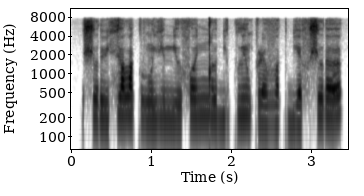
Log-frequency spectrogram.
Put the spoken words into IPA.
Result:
ʃ ɯ ɾ y fʲ ɤ lˠ ɛ k v ũ vʲ u mʲ ɯ f ɤ ɪ̯ ŋ͡ǃ ɯ bʲ u k lʲ ũ k ɭ ə v ɐ k bʲ ɛ f ʃ ɯ ɾ ə

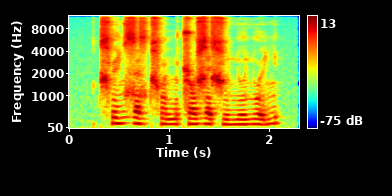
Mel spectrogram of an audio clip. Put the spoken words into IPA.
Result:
t͡ɕʰ ɨ ʎ z ə z t͡ɕʰ ũ n ə ʈ͡ʂ o ʑ æ ɕ u ʎ u ʎ w ɯ ʎ

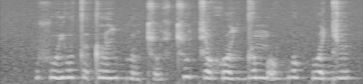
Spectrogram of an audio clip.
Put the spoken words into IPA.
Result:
sʷ ə˧˩ j u˧ t ə̰˧ t l ɨ˩˧ ʎ b l ṵ˩˧ cʰ o̰˩˧ ç cʰ u˥ c ɤ˧˩ χʷ ɑ˧˩ ʎ d ɤ˥ m o̰˧ v b o˥ kʷ ɑ˧ ɟ ɨ˧

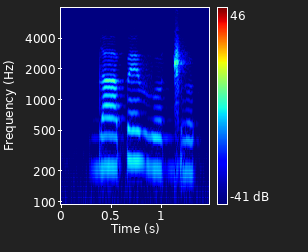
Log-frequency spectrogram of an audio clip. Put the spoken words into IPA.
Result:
d a p ɛ v ʊ ɡ͡ǁ ʊ

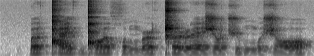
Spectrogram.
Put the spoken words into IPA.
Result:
k͡p ə ǃʼ æ lʲ ǃʼ ɔ ə̯ χʷ ɑ ŋ͡m ə˞ ǁ ə˞ ɭ ɛ ʒ ɔ t͡ʃ u ŋ͡m ʊ ʒ ɔ

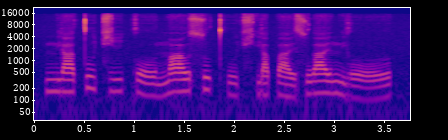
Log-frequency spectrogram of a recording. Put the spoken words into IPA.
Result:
n̪ j ä˧˥ t̪ u˥˩ t͡ɕ i˧˥ k o˨˩ ʊ̯ n̪ ɑ˥ ʊ̯ s u˥˩ t̪ʰ u˨˩ t͡ɕʰ j ä˦ p a˨˩ ɪ̯ s w a˥ ɪ̯ n̪ j o˨˩˦ ʊ̯

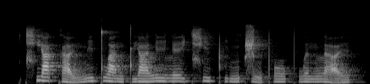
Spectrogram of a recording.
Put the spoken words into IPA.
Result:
t͡ɕʰ j ä˥˩ k a̰˨˩ ɪ̯ n̪ i˥ t̪ w a˥˩ n t̪ j ä˥ l i˥˧ l e˥˩ ɪ̯ t͡ɕʰ i˥ pʰ i˧˥ ŋ ʈ͡ʂ ə̰˨˩ n pʰ o˥˩ ʊ̯ pʰ w ə˥ n l a̰˨˩˦ ɪ̯

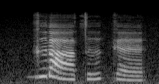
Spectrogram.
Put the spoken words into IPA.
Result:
ɡ ɨ˦ ɾ aː˨ t ɨ˨˦ k ɛ˨

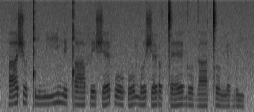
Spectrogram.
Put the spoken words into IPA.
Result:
a ʃ ɤ ǃ i m iː n e ǃ aː f e ʃ ɛ f oː ʔ o m ɤ ʃ ɛ ɽ ɤ ǀ ɛː ɡ ɤː ɡ aː ǀ ɤ ŋ ɛ ɡʷ i

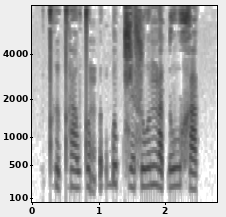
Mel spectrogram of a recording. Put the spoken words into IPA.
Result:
t̪ʰ ɨ̰˧˨ t̪ʰ a̤˨˩ w t̪ ə̰˧˨ m ʔ | ɓ ə˦˥ p̚ t͡ɕ ɛ̤˨˩ s u˨˦ ə̯ ŋ a˨˩ t̚ ɣ u˧ x a˨˩ k̚

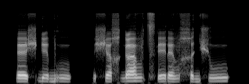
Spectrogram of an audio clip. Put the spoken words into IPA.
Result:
ɛ ʃ ɠ e b u | ʃ ɛ χ ɠ a v t͡sʼ e ɾ ɛ v χ i ɡ ʃ u

